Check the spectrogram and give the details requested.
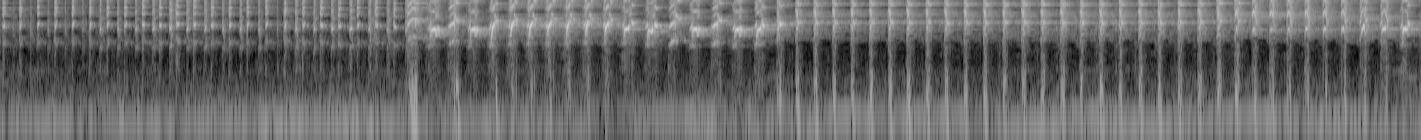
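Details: Long lovebird ngekek bout to prompt rival birds to sing: a quieter rapid chatter for two seconds, then a louder, sharper run of fast high-pitched pulses carrying on without a break.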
